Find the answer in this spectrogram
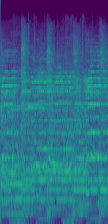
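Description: Live band playing an instrumental passage between verses, an accordion holding sustained chords and melody over guitars and a steady, repeating bass line.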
